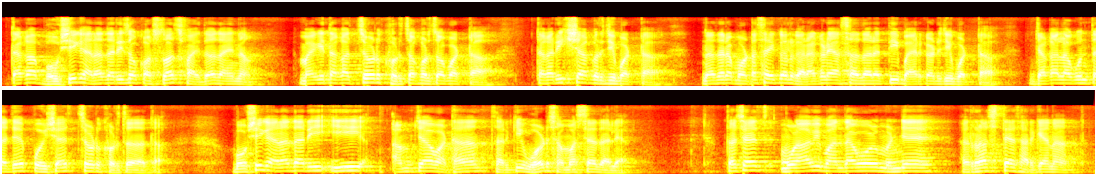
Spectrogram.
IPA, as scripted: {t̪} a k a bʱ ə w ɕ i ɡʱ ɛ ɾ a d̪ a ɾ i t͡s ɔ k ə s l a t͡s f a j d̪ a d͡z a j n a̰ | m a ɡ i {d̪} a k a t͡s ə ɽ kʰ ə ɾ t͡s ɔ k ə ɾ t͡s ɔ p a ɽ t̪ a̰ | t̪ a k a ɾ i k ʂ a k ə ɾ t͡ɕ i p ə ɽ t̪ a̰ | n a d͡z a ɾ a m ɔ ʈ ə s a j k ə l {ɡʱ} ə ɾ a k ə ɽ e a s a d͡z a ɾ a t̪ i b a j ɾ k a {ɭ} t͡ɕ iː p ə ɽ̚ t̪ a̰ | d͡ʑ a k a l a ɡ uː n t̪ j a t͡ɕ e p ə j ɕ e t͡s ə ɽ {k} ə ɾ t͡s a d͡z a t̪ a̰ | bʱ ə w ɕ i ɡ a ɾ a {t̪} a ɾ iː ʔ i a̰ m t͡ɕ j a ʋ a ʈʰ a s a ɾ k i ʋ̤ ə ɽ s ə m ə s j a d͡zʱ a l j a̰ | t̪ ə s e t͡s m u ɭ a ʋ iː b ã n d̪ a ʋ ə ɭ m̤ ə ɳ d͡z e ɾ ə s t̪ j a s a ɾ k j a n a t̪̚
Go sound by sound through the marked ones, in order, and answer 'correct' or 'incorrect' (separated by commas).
correct, incorrect, correct, incorrect, incorrect, incorrect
